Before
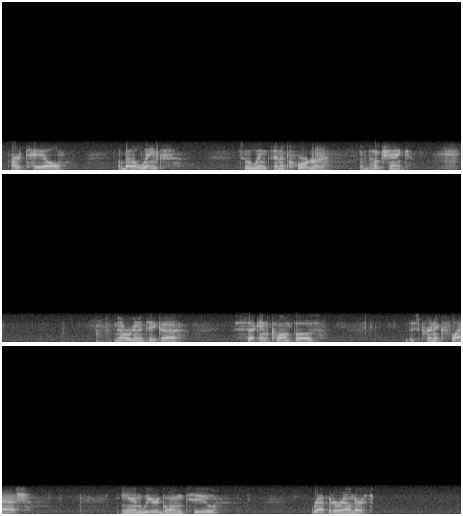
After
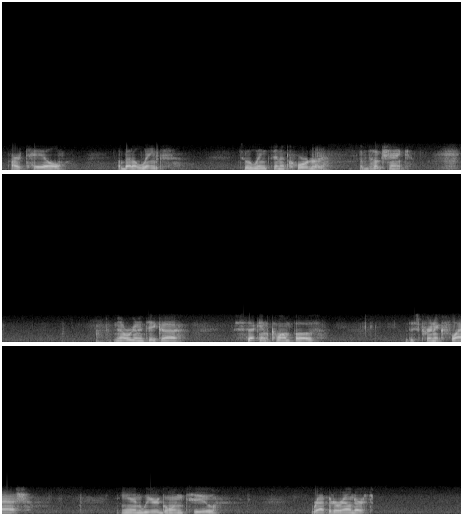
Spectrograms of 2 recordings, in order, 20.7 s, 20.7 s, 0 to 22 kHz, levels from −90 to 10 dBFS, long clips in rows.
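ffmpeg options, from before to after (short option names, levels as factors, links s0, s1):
-af "asetnsamples=n=441:p=0,asendcmd='4.9 lowpass f 1500;9.09 lowpass f 2000;10.51 lowpass f 1400;12.34 lowpass f 1900;13.08 lowpass f 2600;13.85 lowpass f 1900;14.98 lowpass f 1500;16 lowpass f 2000',lowpass=1000"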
